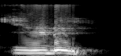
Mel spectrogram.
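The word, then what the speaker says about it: ਈੜੀ: ईड़ी, इसका उच्चारण ई होता है।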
